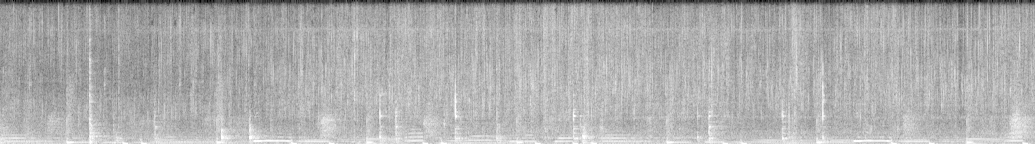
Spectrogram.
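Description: Sliced green tomatoes frying in oil in a stainless steel saucepan. A wooden spoon stirs them, knocking and scraping irregularly against the pan over a steady sizzle.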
